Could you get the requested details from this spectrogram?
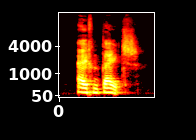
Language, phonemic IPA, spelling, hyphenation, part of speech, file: Dutch, /ˌɛi̯.ɣənˈtɛi̯ts/, eigentijds, ei‧gen‧tijds, adjective, Nl-eigentijds.ogg
- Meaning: modern, contemporary, not oldfashioned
